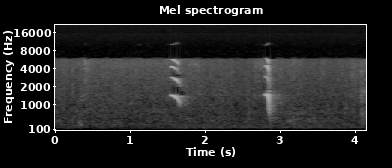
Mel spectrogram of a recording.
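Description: Dry-erase marker squeaking on a whiteboard: two short squeaks that fall in pitch, about one and a half seconds in and again near three seconds, over faint room tone.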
